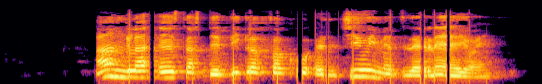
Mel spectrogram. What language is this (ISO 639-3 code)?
epo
